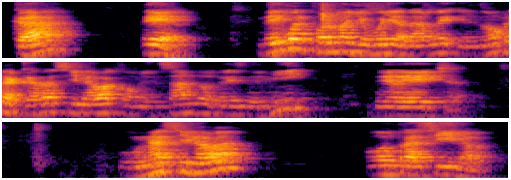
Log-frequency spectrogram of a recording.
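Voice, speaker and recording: A man teaching a grammar lesson at a board, speaking slowly and deliberately and repeating the key points. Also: a little high, animated. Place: room with a board. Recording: echoey room, mic far off.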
